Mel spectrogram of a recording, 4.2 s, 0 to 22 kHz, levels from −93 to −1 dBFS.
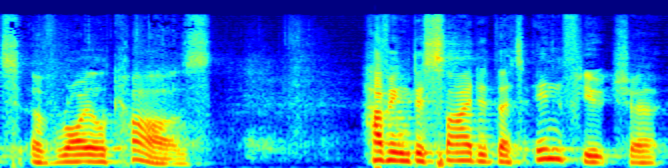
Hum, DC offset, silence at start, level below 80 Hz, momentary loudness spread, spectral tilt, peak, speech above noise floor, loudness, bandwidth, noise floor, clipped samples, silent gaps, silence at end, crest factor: none; under 0.1%; 0 s; -48 dBFS; 9 LU; -6 dB/octave; 0 dBFS; 35 dB; -16 LUFS; 15.5 kHz; -51 dBFS; under 0.1%; none; 0.1 s; 18 dB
